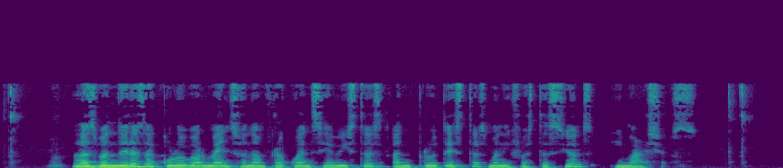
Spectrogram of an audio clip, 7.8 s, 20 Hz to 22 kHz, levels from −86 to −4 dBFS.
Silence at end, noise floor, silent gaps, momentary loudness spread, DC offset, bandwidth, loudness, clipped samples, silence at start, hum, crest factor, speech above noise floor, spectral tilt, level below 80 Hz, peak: 0.4 s; -51 dBFS; none; 15 LU; under 0.1%; 11.5 kHz; -25 LUFS; under 0.1%; 0.1 s; none; 18 dB; 27 dB; -6.5 dB/octave; -70 dBFS; -8 dBFS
